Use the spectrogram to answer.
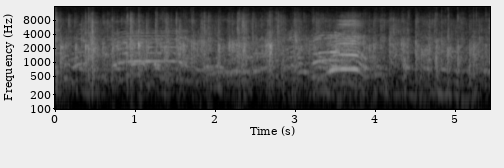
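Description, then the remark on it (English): A large group claps steadily and continuously to give God glory, a dense, fairly loud wash of hands with scattered voices and whoops rising through it. “Oh, I wish we could just clap our hands one more time and give God some glory.”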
